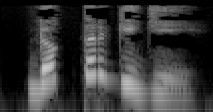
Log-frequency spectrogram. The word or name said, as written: dokter gigi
